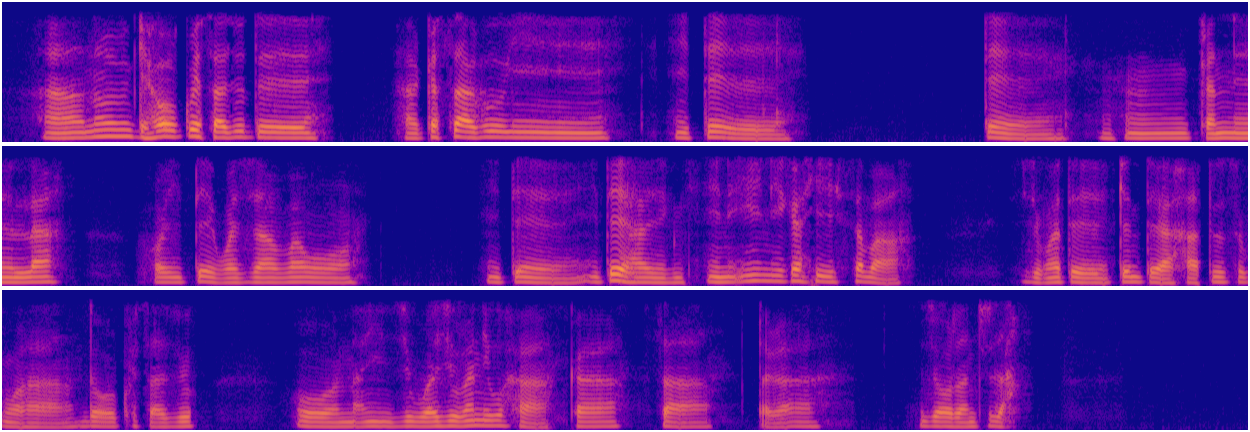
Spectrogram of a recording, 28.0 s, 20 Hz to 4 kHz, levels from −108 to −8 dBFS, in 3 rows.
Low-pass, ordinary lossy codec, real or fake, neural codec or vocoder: 3.6 kHz; AAC, 24 kbps; fake; vocoder, 44.1 kHz, 128 mel bands every 256 samples, BigVGAN v2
